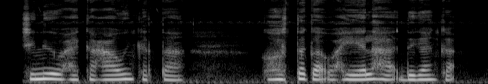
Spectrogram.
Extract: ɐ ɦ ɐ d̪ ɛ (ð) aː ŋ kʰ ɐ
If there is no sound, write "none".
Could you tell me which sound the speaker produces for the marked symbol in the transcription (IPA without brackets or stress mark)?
ɣ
